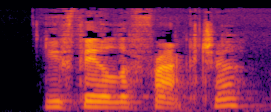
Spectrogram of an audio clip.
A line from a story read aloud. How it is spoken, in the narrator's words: he asked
